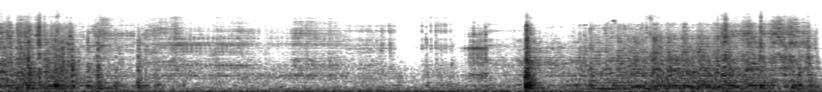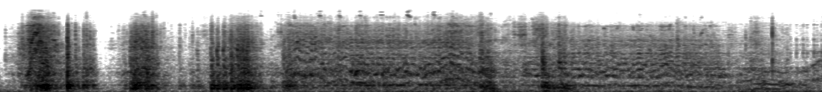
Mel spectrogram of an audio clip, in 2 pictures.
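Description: Electric motor and geared drivetrain of a Redcat Ascent RC rock crawler whining steadily at low speed as it climbs a rock. A few louder knocks come about halfway through, as it bumps over the rock.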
